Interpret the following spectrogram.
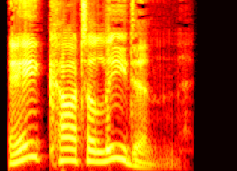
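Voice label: "acotyledon", British English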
